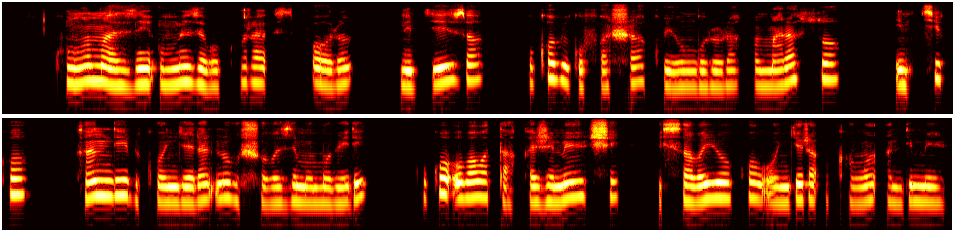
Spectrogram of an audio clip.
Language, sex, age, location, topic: Kinyarwanda, female, 25-35, Kigali, health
